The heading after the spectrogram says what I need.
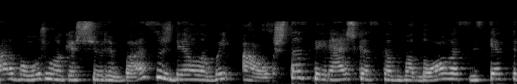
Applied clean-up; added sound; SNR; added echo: none; none; none; reverberation time 0.2 s.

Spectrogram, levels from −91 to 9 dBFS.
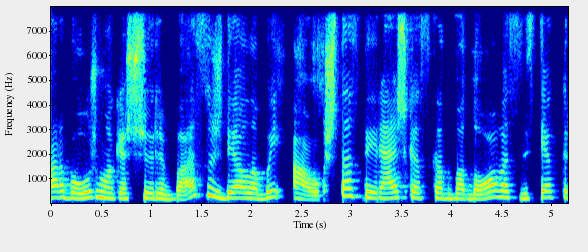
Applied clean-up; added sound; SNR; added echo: none; none; none; none.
